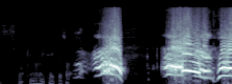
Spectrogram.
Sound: screaming in pain

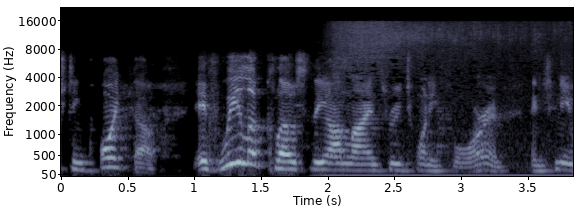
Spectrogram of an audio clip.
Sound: shower starts

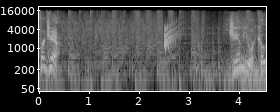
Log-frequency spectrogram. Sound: wheel spinning

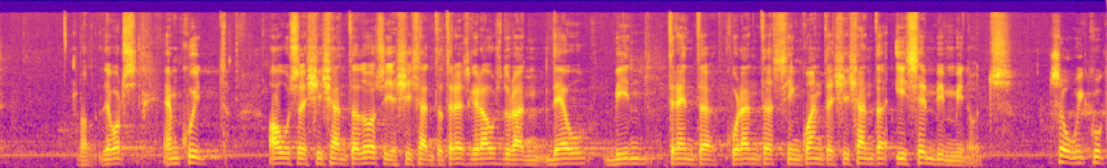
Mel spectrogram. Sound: speaking catalan

